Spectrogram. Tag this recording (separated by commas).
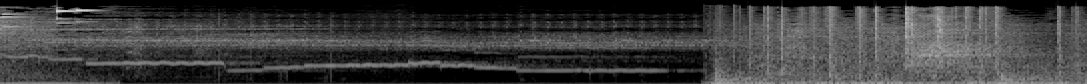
Flute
